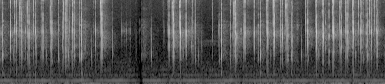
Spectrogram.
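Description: Fingertips type continuously on a compact black Vega mechanical keyboard with Durock POM switches and plastic keycaps, resting on a desk mat with a white wrist rest. Rapid, bright, crisp clacks with very short decay run over a steady low hum, with a brief lull near the two-second mark before the typing resumes.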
